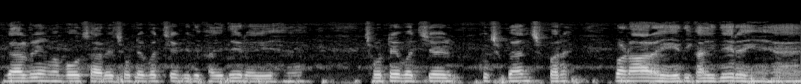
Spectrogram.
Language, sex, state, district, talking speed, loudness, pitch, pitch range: Hindi, male, Haryana, Rohtak, 165 wpm, -15 LUFS, 150 Hz, 140-155 Hz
